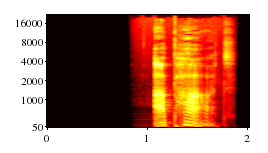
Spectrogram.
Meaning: 1. unusual and distinctive in an appealing way; featuring an exciting mixture of traits or influences 2. apart, separate
- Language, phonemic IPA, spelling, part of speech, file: German, /aˈpaʁt/, apart, adjective, De-apart.ogg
